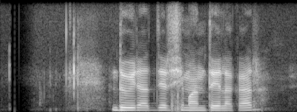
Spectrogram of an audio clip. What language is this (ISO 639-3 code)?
ben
